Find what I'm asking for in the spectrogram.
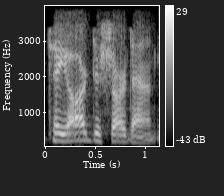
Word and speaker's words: Teilhard de Chardin: Teilhard de Chardin, yes.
